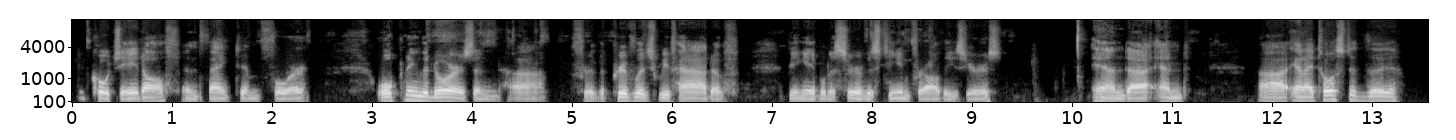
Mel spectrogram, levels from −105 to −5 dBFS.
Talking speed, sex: 155 wpm, male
